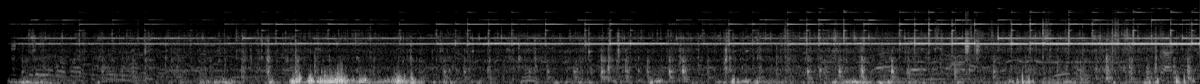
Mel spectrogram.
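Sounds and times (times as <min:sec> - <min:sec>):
neck bells ringing and jingling: 0:00.1 - 0:12.0.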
